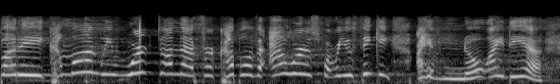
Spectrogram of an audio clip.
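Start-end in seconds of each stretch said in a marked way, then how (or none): 0.0-3.9 voice climbing high in exasperated, fed-up disbelief. Retelling scolding him for forgetting to turn in a project: retelling own rising voice. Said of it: "my voice rises".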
